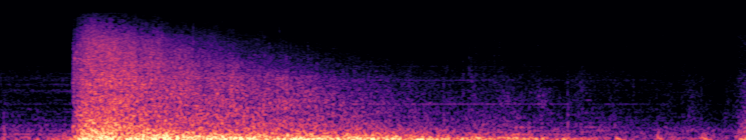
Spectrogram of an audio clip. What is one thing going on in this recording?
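A fiery explosion roars and slowly fades.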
